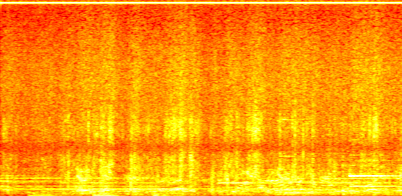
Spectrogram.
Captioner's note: chatter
